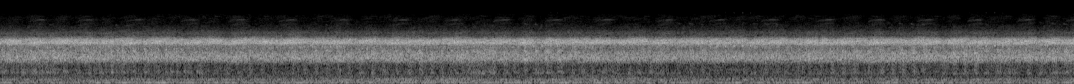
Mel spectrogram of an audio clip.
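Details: Night chorus of many frogs in a water-filled Japanese rice paddy before planting, beneath a full moon; overlapping rasping croaks form a constant, even roar with fine rhythmic pulsing.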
